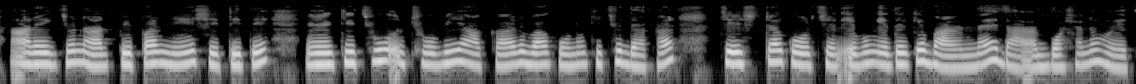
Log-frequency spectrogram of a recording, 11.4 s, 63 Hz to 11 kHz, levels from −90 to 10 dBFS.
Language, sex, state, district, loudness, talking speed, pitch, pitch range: Bengali, female, West Bengal, Jalpaiguri, -14 LUFS, 110 wpm, 215 Hz, 205-235 Hz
